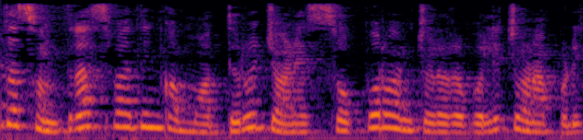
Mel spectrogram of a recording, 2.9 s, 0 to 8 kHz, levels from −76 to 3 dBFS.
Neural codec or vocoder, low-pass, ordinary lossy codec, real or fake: none; 7.2 kHz; MP3, 48 kbps; real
